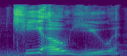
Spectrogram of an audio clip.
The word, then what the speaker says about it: tough: See, like this word is pronounced T-O-U-G-H. That's tough. Okay, now I'm gonna add an H on after T, and now it's T-H-O-U-G-H, and that's though.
